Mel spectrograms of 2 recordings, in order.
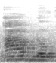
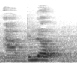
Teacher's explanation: Putting the emphasis on the last syllable changes the word hablo, which means I speak, to habló, which means he spoke.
